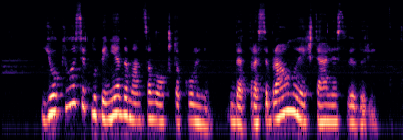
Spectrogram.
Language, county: Lithuanian, Alytus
